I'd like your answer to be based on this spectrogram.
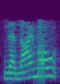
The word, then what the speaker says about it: Nanaimo: Nanaimo, British Columbia. It's like the Nanaimo Bar. If you know desserts, Nanaimo Bar is a delicious dessert. If you can remember that, that's how you pronounce it.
